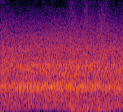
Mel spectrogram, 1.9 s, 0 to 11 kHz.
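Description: A large stadium crowd of supporters in the video game eFootball 2026 roars steadily in a dense, continuous wash of cheering and chanting.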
